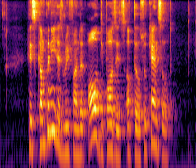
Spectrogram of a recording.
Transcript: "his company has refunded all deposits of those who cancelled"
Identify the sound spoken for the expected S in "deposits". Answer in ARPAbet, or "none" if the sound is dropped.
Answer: S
